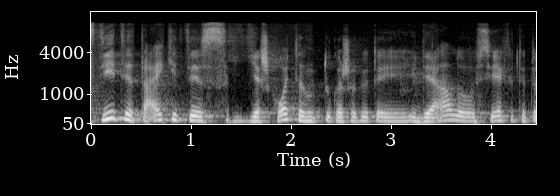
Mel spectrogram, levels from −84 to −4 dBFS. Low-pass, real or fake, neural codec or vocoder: 10.8 kHz; real; none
